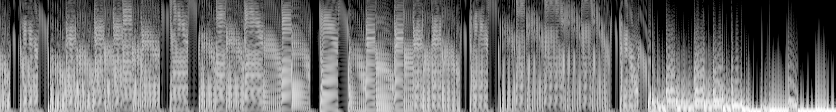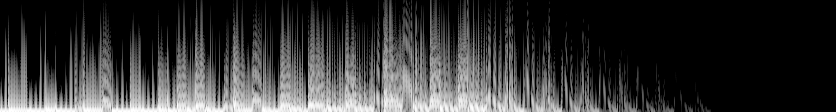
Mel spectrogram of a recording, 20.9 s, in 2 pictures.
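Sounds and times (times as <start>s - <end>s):
bass synthesizer filter sweep: 0.0s - 19.0s.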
